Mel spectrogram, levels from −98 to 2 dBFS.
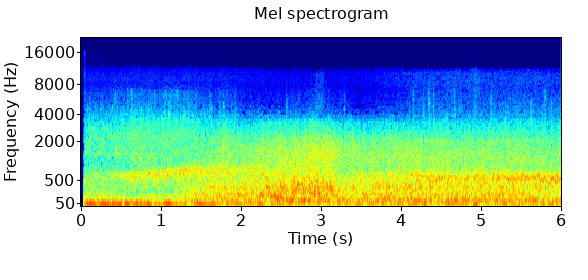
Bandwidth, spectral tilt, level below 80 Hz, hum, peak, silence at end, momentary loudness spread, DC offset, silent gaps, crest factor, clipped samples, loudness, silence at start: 7 kHz; -8.5 dB/octave; -26 dBFS; none; -8 dBFS; 0 s; 6 LU; under 0.1%; none; 14 dB; under 0.1%; -23 LUFS; 0.05 s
